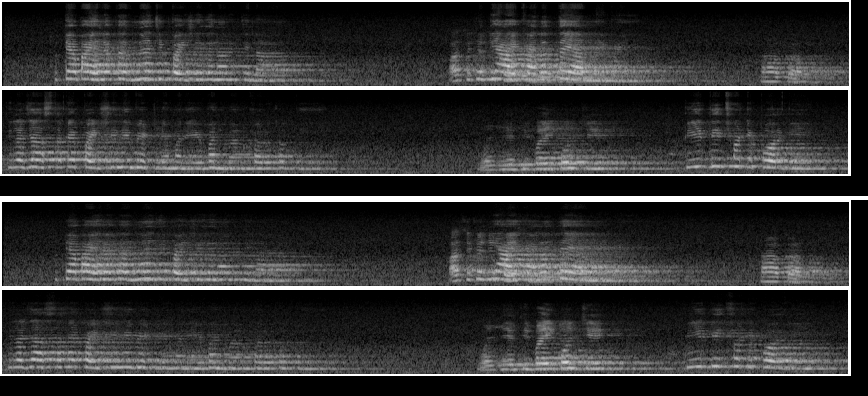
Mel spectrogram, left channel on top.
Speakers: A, on the left (about 65°); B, on the right (about 35°).
A: त्या बाईला कर ना जी पैसे देणार आहे तिला.
B: असे कसे
A: तर ती ऐकायलाच
B: पैसे द्यायचे?
A: तयार नाही बाई
B: हा का.
A: तिला जास्त काही पैसे नाही भेटले म्हणे भनभन करत होती.
B: म्हणजे ती बाई कोणची.
A: ती ती छोटी पोरगी.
